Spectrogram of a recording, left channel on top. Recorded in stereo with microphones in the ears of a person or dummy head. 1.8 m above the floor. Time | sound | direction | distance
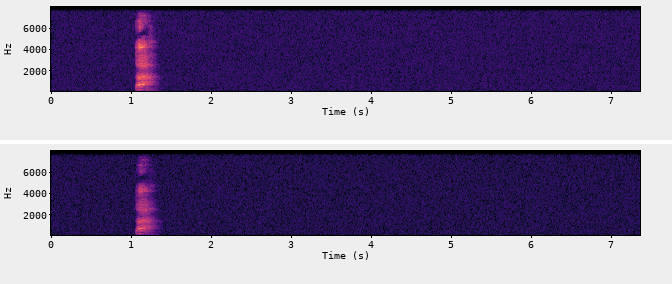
1.1 | a shout | 30° left (ahead or behind) | 1.7 m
